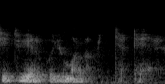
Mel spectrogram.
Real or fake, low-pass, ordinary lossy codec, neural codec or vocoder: fake; 10.8 kHz; none; vocoder, 44.1 kHz, 128 mel bands every 256 samples, BigVGAN v2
